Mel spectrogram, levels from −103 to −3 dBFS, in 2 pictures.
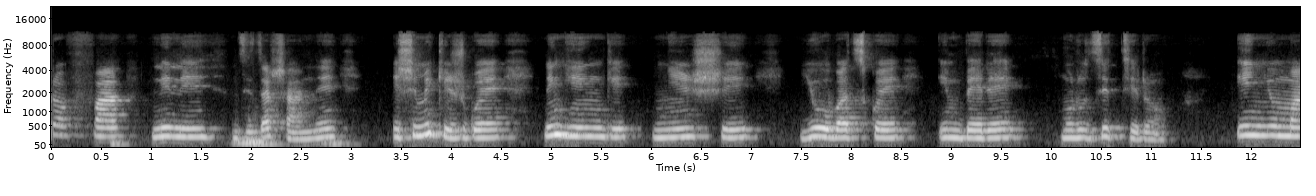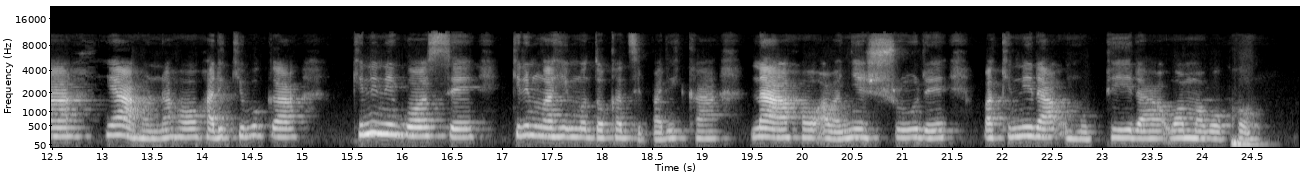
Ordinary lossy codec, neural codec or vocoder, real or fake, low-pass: Opus, 24 kbps; none; real; 10.8 kHz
